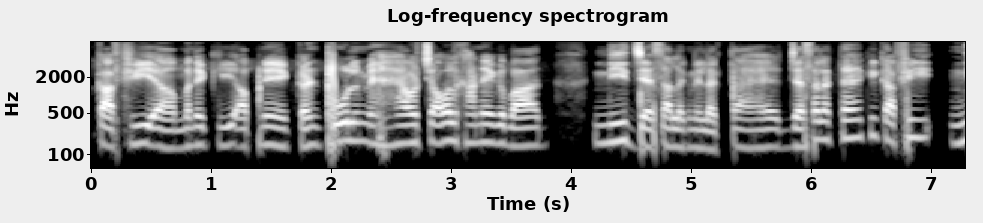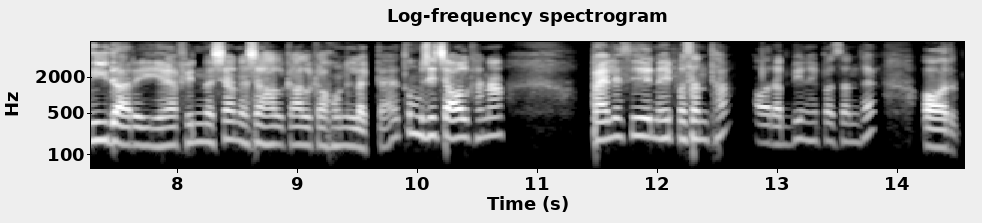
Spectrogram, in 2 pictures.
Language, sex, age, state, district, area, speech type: Hindi, male, 30-45, Uttar Pradesh, Mirzapur, rural, spontaneous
